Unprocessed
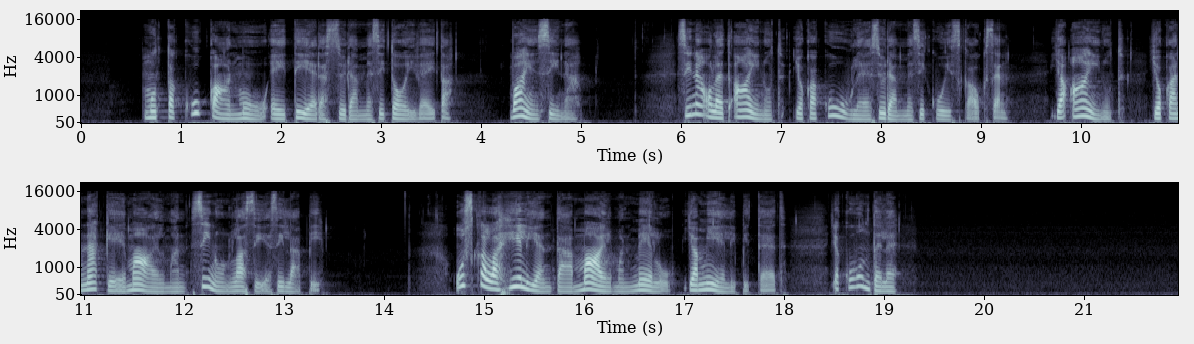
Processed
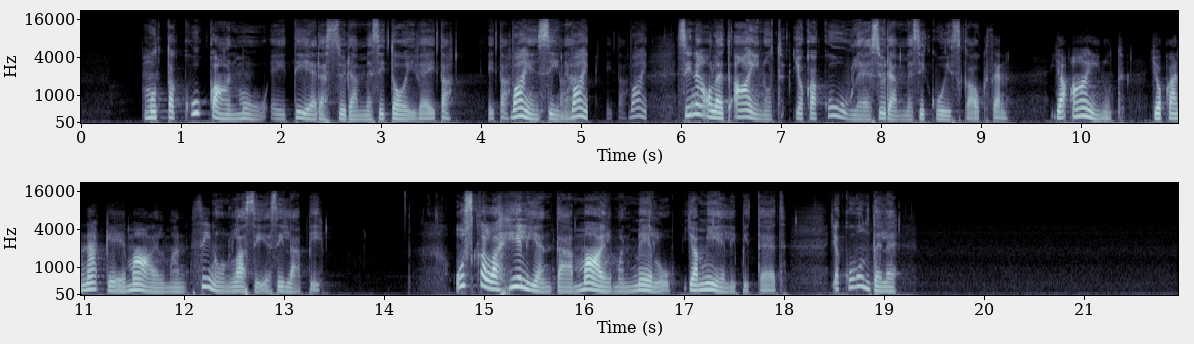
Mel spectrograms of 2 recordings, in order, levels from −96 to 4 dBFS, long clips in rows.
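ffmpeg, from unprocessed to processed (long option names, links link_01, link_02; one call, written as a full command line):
ffmpeg -i in.wav -filter_complex "[0:a]asplit=2[link_01][link_02];[link_02]afade=type=in:start_time=3.48:duration=0.01,afade=type=out:start_time=4.46:duration=0.01,aecho=0:1:590|1180|1770|2360:0.707946|0.212384|0.0637151|0.0191145[link_03];[link_01][link_03]amix=inputs=2:normalize=0,asettb=1/sr,asplit=3[link_04][link_05][link_06];[link_04]atrim=end=6.534[link_07];[link_05]atrim=start=6.53:end=8.34,asetpts=PTS-STARTPTS,afade=type=in:duration=0.004:curve=qsin,afade=type=out:start_time=1.806:duration=0.004:curve=qsin,tiltshelf=frequency=910:gain=-5[link_08];[link_06]atrim=start=8.336[link_09];[link_07][link_08]acrossfade=duration=0.004:curve1=hsin:curve2=qsin[link_10];[link_10][link_09]acrossfade=duration=0.004:curve1=qsin:curve2=hsin,asettb=1/sr,asplit=3[link_11][link_12][link_13];[link_11]atrim=end=8.984[link_14];[link_12]atrim=start=8.98:end=12.28,asetpts=PTS-STARTPTS,afade=type=in:duration=0.004:curve=qsin,afade=type=out:start_time=3.296:duration=0.004:curve=qsin,lowpass=2500[link_15];[link_13]atrim=start=12.276[link_16];[link_14][link_15]acrossfade=duration=0.004:curve1=hsin:curve2=qsin[link_17];[link_17][link_16]acrossfade=duration=0.004:curve1=qsin:curve2=hsin,asplit=3[link_18][link_19][link_20];[link_18]atrim=end=1.89,asetpts=PTS-STARTPTS,afade=type=out:start_time=1.39:duration=0.5:silence=0.177828[link_21];[link_19]atrim=start=1.89:end=1.93,asetpts=PTS-STARTPTS,volume=-15dB[link_22];[link_20]atrim=start=1.93,asetpts=PTS-STARTPTS,afade=type=in:duration=0.5:silence=0.177828[link_23];[link_21][link_22][link_23]concat=n=3:v=0:a=1" out.wav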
